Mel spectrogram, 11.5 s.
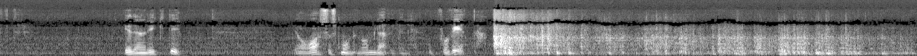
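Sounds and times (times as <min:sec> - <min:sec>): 
speech: 0:01.6 - 0:02.4, 0:03.7 - 0:06.5
thunder: 0:06.2 - 0:11.4.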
